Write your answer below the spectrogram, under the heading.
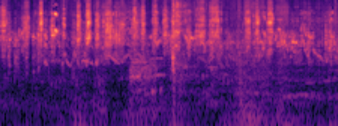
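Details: Chirping and singing of Australian budgerigars, said to be a contented sound: softer, uneven twitters and clicking chirps, with brief louder squeaks rising out of the mix.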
